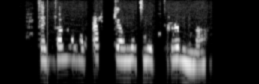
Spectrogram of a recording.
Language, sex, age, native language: Icelandic, female, 12, Icelandic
